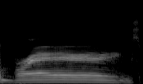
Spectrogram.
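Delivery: low, soft zombie moan; menacing zombie. Retold or imitated. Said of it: "the stereotype for Return of the Living Dead is that the zombies go".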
